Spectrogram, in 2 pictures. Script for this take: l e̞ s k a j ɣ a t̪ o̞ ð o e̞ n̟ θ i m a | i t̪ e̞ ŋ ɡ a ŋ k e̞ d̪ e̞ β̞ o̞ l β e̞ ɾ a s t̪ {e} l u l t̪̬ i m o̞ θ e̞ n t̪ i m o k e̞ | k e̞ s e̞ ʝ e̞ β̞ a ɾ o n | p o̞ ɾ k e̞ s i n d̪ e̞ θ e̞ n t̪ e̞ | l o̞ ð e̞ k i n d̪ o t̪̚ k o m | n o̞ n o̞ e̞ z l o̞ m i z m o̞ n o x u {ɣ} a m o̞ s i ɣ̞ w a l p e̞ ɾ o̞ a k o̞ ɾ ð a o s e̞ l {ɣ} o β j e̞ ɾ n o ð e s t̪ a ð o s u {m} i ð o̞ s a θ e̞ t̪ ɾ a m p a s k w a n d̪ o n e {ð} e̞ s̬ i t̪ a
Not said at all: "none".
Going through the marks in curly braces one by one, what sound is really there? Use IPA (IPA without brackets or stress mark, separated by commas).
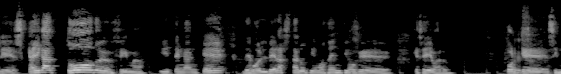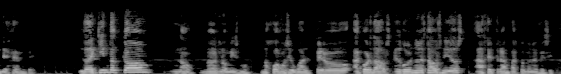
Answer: a, ɣ, ɣ, n, θ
